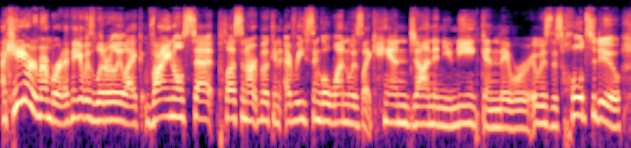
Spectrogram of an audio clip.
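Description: A woman with an American accent talks at a very fast pace in a medium pitch, with ordinary pitch variation, very even loudness and noticeable background noise. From US West Coast, San Francisco Bay Area. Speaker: podcaster and comedian. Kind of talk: casual chat.

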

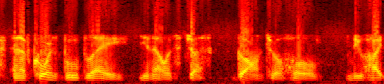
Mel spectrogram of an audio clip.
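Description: A man with a Canadian accent at a moderate pace, in a dry, close recording with no echo and noticeable background noise. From Canada. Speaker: theatre performer and producer. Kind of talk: radio interview, casual chat.

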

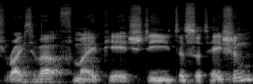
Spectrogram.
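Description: With a Scottish accent, a man talks at a fairly slow pace. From Scotland. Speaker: historian, assistant professor. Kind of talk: interview about his book.

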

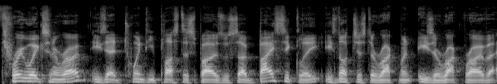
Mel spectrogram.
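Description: Speech with an Australian accent at a moderate pace, in a very clean recording with a silent background. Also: man. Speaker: podcast co-host. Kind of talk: casual banter, sports podcast.

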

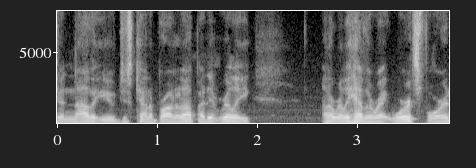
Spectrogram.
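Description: The recording of this man is very clean, with a silent background and a dry, close sound with no echo. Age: 50s. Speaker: radio host. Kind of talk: casual chat.

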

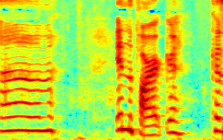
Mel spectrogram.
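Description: A woman with a bright, sharp tone uses a raised, projected voice at a fairly slow pace. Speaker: podcast guest, TV fan.

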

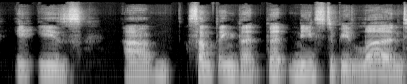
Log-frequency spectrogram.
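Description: Here a man speaks with an English accent at a moderate pace. The recording is very clean, the background silent. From England. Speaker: university professor. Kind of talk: interview.

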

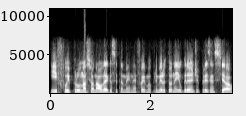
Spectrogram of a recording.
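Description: A man speaks at medium pitch with ordinary pitch variation. It is an ordinary speaking voice. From Brazil. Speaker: competitive card game player. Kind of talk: podcast interview.

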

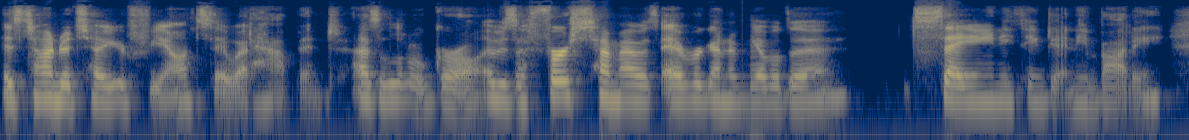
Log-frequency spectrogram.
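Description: A woman with a Southern US accent has a bright, sharp tone at a medium pitch. Her intonation is monotone and flat, on a very clean recording with a silent background. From Louisiana, US South. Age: 20s. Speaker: teacher and church youth leader. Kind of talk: casual interview chat.

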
